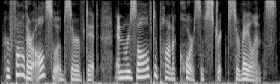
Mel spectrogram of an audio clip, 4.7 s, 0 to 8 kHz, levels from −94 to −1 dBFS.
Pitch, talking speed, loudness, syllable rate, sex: 210 Hz, 165 wpm, -19 LUFS, 5.7 syllables/s, female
